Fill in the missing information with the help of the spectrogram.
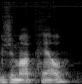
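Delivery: "Je m'appelle" with a dark English "L"; mock wrong "Je m'appelle", American "l"; English-accented French. Shown as a demonstration. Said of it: "you don't wanna sound like that".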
